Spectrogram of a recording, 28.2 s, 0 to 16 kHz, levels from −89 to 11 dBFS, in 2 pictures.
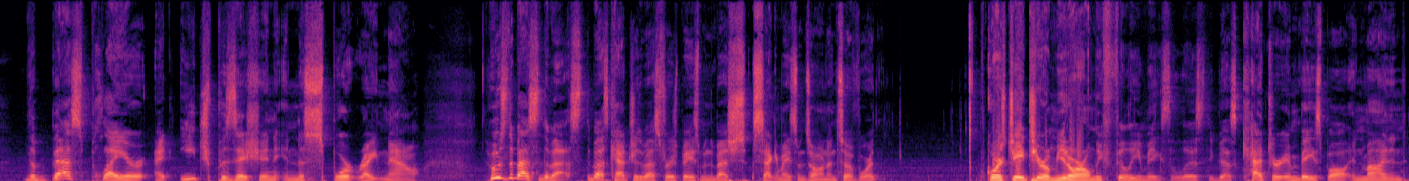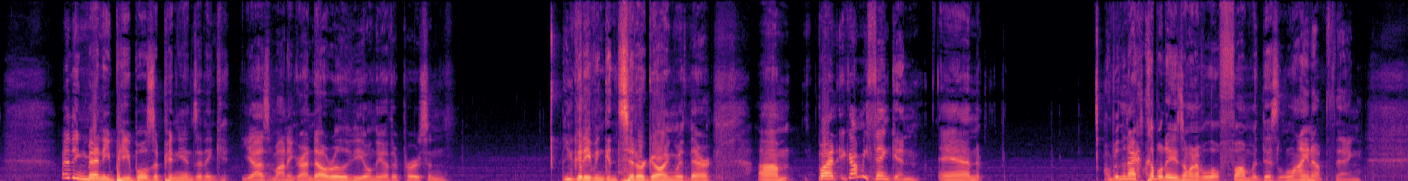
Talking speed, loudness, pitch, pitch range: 205 wpm, -15 LUFS, 155 Hz, 140-180 Hz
